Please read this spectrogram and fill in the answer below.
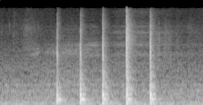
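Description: A trading-card pack knocked against the tabletop five times in quick succession, about four knocks a second.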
